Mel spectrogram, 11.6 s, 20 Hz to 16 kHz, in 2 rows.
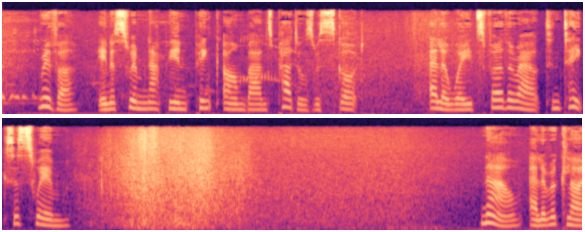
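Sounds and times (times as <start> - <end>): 
speech: 0.4 - 7.0, 10.6 - 11.6
ocean surf on the beach: 3.0 - 4.9, 6.6 - 10.4.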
